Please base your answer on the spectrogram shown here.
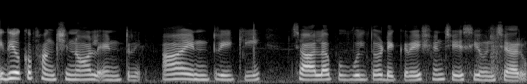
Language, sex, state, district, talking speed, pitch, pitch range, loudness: Telugu, female, Telangana, Mahabubabad, 150 wpm, 220 Hz, 205-230 Hz, -19 LUFS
